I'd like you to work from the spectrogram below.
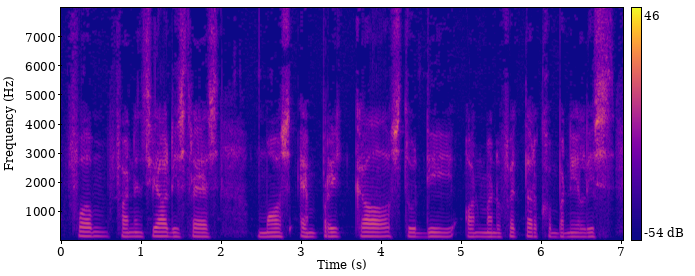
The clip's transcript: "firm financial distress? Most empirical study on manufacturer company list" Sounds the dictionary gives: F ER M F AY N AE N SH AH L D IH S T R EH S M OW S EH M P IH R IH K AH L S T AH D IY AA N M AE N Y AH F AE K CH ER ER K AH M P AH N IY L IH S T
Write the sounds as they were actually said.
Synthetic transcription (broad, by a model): F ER M F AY N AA N S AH L D IH S T R EH S M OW S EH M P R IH K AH L S T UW D IY AA N M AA N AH F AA K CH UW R K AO M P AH N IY L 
